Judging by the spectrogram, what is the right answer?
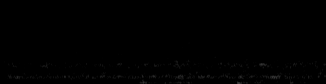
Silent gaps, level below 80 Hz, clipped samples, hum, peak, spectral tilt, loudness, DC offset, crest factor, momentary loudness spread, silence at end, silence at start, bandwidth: none; -76 dBFS; under 0.1%; none; -50 dBFS; -4 dB/octave; -67 LUFS; under 0.1%; 16 dB; 4 LU; 0 s; 0.05 s; 7.4 kHz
